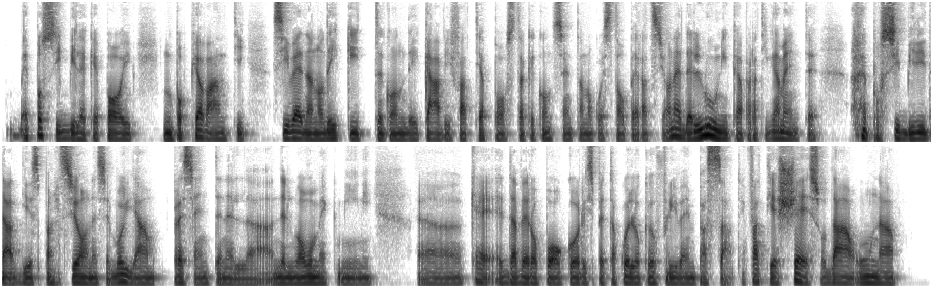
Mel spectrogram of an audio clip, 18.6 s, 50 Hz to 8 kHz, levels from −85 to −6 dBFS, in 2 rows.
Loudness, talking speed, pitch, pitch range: -20 LUFS, 170 wpm, 90 Hz, 85-95 Hz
